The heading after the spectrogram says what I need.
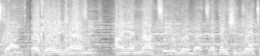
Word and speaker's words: Ayanate: My name is pronounced Ayanate.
